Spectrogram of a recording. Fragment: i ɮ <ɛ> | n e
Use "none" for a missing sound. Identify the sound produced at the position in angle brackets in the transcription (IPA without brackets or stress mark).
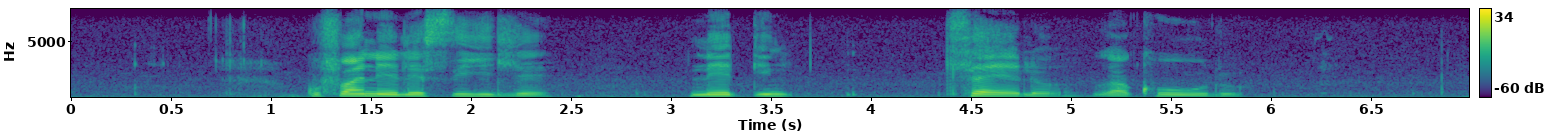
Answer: ɛ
